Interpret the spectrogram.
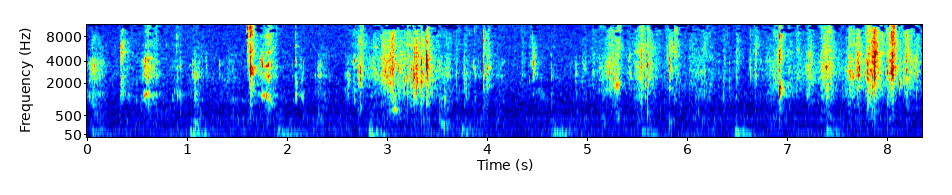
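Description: Close-miked chewing of a person eating: soft, wet mouth sounds and scattered clicks. About three seconds in comes a brief crinkle of aluminium foil as the foil-wrapped burrito is picked up.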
